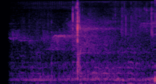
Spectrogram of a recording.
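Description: Near silence: faint outdoor ambience with a single sharp click about a second in.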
